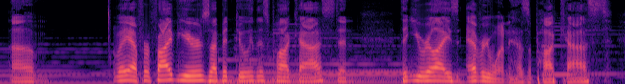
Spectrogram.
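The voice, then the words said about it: Slightly hoarse voice. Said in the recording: “my voice is not 100% ... it's still kind of parched or not parched, just hoarse”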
